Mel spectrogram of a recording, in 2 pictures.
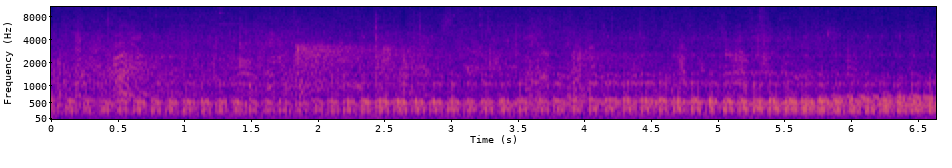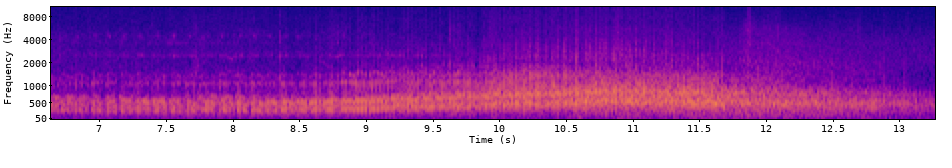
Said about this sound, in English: That growl when he's under the dog pile. It sounds like a car revving. Exactly. It's like, there's no way it's not like a boat or a skidoo or something. And they just slowed it. They pitched it down a little bit, slowed it.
